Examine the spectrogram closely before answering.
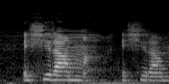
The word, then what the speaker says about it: eshilama: Eshirama. Actually eshirama. In Luya, something when you see something written li, mostly it's pronounced as ri.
